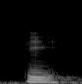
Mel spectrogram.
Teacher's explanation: Itu berarti menggunakan bibir luar. Padahal ba itu mainnya adalah bibir dalam, atas dan bawah.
